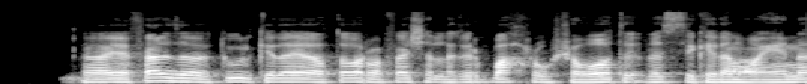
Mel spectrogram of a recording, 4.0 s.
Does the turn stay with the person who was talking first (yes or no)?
no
